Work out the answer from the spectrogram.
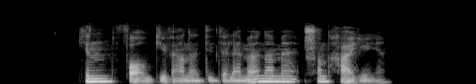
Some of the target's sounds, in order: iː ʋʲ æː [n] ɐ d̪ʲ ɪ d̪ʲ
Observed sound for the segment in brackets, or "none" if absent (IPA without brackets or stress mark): n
